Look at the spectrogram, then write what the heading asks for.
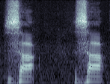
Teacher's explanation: সফিরের হরফ, জিহ্বা নিচের দাঁতের আগায় চাপ দিয়ে ঝা বাতাস বের হবে,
